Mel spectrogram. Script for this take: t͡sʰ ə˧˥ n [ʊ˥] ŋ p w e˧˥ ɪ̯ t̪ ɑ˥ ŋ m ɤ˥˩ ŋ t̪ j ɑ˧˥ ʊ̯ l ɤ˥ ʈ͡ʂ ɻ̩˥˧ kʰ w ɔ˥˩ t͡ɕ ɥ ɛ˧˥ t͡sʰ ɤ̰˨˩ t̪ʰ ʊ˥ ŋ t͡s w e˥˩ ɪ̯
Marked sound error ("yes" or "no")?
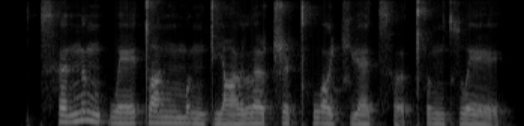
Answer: yes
